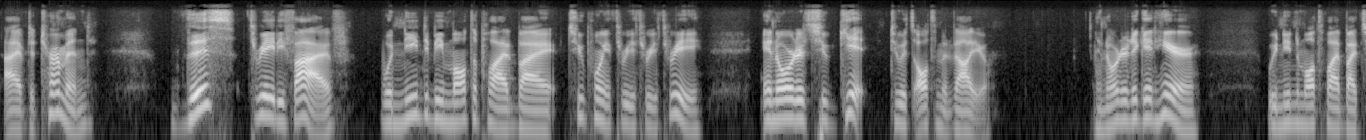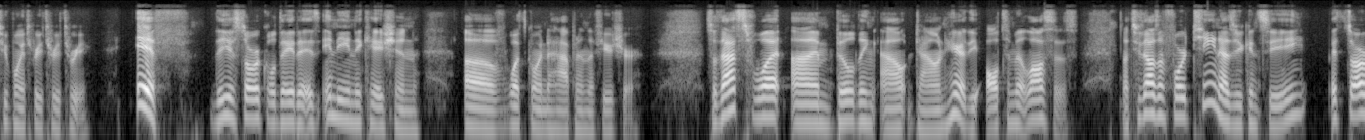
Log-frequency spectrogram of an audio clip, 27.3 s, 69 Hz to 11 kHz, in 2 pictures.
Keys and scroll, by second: 17.4 Escape, 25.2 F2.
